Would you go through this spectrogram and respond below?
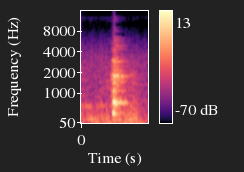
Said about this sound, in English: Oh, I'm about to sneeze.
